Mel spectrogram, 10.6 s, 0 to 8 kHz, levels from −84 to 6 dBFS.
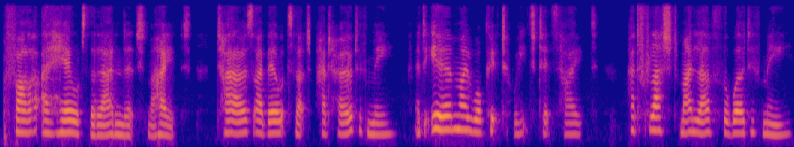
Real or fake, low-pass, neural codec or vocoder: fake; 7.2 kHz; codec, 16 kHz in and 24 kHz out, 0.6 kbps, FocalCodec, streaming, 2048 codes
